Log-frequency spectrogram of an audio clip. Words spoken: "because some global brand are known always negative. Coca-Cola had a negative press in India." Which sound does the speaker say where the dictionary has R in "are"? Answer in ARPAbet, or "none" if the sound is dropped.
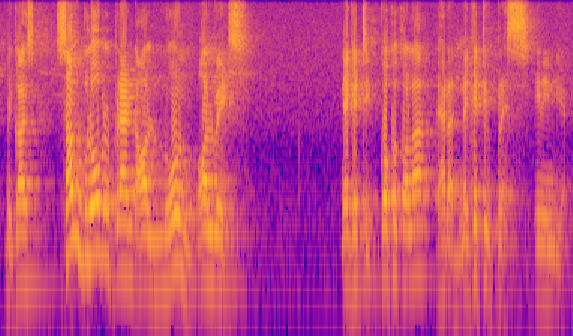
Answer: L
